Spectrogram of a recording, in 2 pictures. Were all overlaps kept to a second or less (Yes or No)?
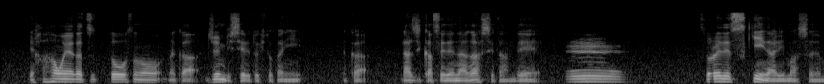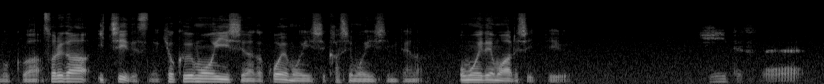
Yes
